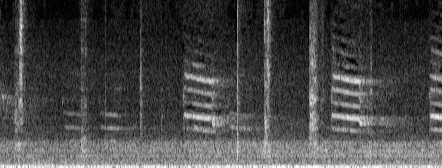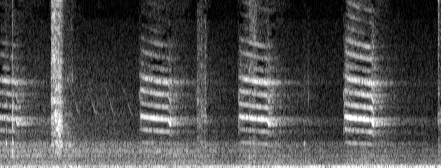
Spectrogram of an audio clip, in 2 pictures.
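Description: A bird calling again and again: about eight short calls, spaced half a second to a second apart, over a steady low rumble. A few sharp clicks sound among the calls, the loudest about five seconds in.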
